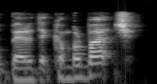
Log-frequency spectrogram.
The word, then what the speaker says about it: Benedict Cumberbatch: I'm going to say his name properly, not to correct you, but just because I really like saying his name. So Benedict Cumberbatch.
